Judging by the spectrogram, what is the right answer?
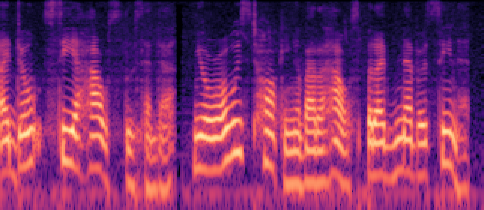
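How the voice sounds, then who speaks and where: A woman's voice: lowish voice, lively intonation, normal speed, dry recording, dull audio. A woman voicing a troubled, irritable witch's daughter from a storybook, plaintive and exasperated. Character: troubled, irritable witch's daughter doubting her own magic.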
